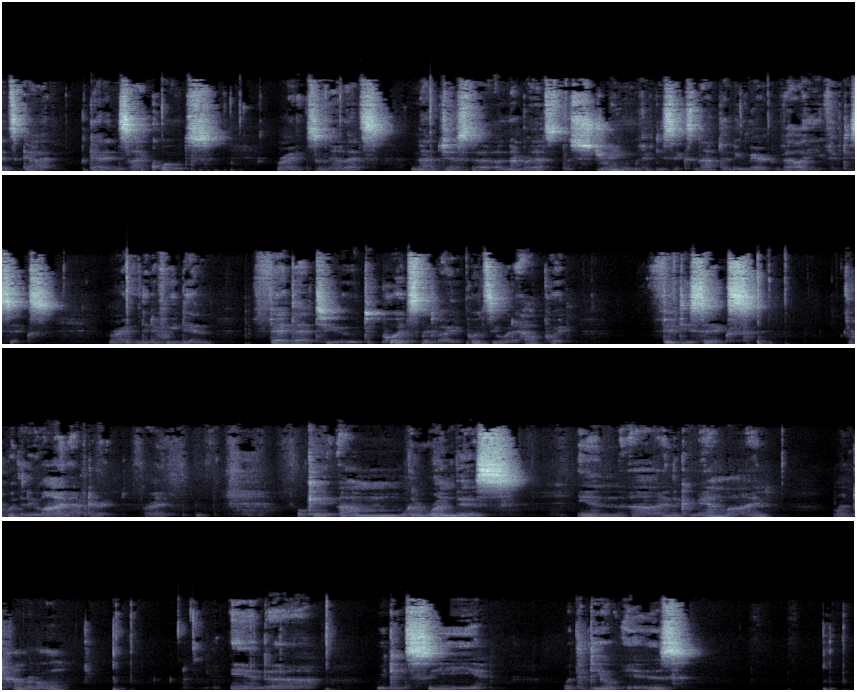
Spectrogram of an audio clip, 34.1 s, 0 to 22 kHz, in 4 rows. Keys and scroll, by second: 0.4 Left, 0.8 Right, 1.3 Right, 1.8 Left, 2.1 Left, 2.3 Left, 2.7 Right, 3.0 Right, 3.2 Right, 3.9 Left, 4.2 Left, 4.3 Left, 5.2 Right, 5.5 Right, 6.3 Right, 6.9 Left, 7.3 Left, 7.5 Left, 7.9 Right, 8.3 Right, 10.7 Down, 14.1 Down, 14.3 Down, 14.5 Down, 17.0 Down, 29.0 super+Tab, 29.2 super+Tab.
